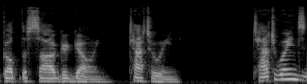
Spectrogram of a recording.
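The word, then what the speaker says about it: Tataouine: the saga going tatooine tatooine's name came from a city called tatooine pronounced the same but spelt different earth tatooine is located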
